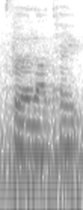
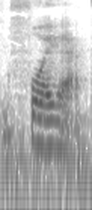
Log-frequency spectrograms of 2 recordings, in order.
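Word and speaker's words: Feuillatte: Because everybody would have said what? 錯咧點講啊呢個？For latte. 係啦，exactly. 錯咧就會 for latte 啊，係嘛？So what was the real way? It's foyat. Foyat. Foyat.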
